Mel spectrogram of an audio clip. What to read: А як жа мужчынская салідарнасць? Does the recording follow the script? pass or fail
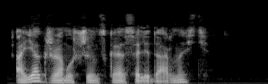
pass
